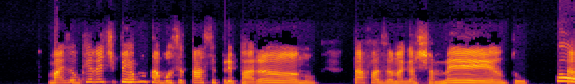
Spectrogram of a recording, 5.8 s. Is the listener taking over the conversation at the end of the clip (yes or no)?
yes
